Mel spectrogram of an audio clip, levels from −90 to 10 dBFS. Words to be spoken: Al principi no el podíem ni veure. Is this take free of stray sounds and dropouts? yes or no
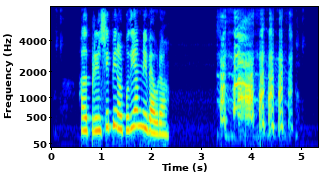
no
